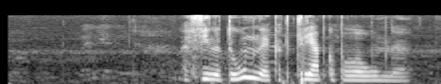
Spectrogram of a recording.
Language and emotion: Russian, angry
